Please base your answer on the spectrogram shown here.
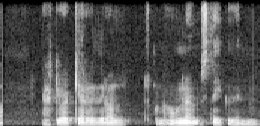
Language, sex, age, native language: Icelandic, male, 11, Icelandic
